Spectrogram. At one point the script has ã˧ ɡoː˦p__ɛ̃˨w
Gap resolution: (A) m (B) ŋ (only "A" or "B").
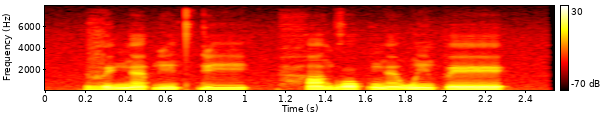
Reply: B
